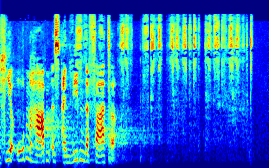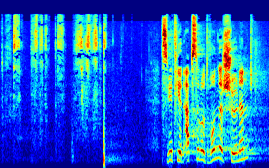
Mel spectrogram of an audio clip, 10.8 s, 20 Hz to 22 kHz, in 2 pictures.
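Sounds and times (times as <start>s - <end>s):
speech: 0.1s - 3.1s, 8.7s - 10.5s
pen drawing a diagram by hand: 1.5s - 7.5s.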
